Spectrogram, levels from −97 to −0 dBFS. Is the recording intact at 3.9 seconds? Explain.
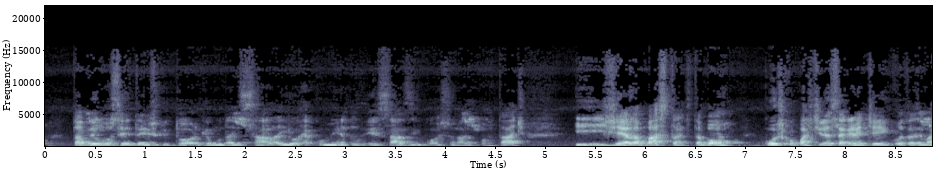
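No. From 3.78 to 4.09 s the sound is cut by the noise suppressor. It judges this steady or fading material to be noise and pulls it down by about 10 dB, so the level sags or the tail is clipped short. On a waveform the envelope dips suddenly, and on a spectrogram the energy thins to a faint band for roughly a fifth of a second.

This moment sits inside a wider fault: a noise suppressor applied to music or sounds is active across the whole clip. Because it treats held tones and ambience as noise, gain swings by around 10 dB and the sound pumps, flutters or thins out. A waveform shows an uneven, breathing envelope, and a spectrogram shows decays and sustained partials fading unnaturally early.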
